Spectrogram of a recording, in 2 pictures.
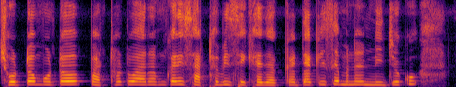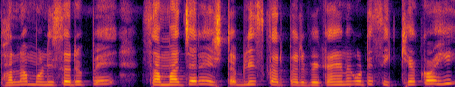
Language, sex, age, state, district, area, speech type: Odia, female, 30-45, Odisha, Puri, urban, spontaneous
